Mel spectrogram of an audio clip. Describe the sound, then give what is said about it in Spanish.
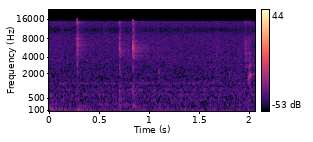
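A few soft, sharp clicks of a mouse button and a keyboard key, spaced irregularly over a quiet background hum, faint, with no voices: a mouse click on a layer while holding the Control key, selecting the objects it contains. “selecciono, es decir, eh, hago clic sobre la, sobre, el, sobre la capa teniendo pulsada la tecla eh, control del teclado.”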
